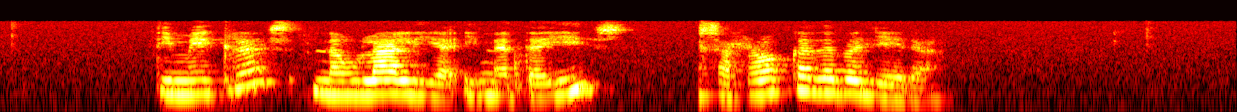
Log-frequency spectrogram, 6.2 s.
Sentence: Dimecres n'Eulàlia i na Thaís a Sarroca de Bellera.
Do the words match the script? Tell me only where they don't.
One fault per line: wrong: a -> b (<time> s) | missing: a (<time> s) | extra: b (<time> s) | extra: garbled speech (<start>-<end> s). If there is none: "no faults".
no faults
